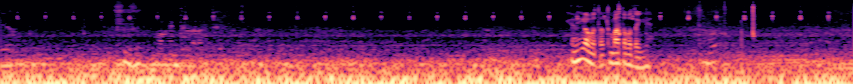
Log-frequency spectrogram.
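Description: A turn signal ticks steadily inside the car.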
